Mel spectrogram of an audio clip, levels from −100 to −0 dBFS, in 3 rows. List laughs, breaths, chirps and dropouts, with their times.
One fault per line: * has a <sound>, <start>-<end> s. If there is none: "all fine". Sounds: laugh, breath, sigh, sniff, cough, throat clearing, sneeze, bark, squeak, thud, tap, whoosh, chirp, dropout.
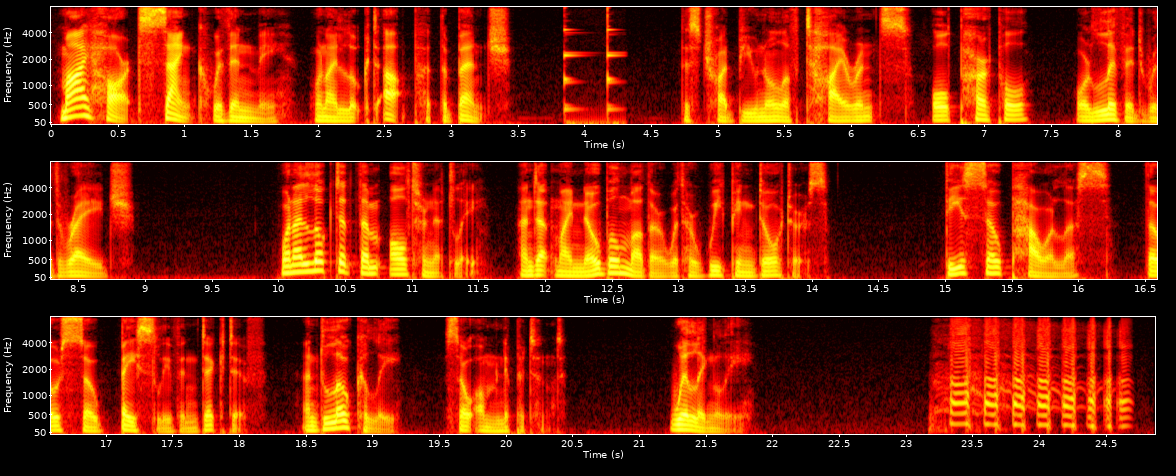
* has a tap, 3.9-4.3 s
* has a laugh, 23.2-24.7 s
